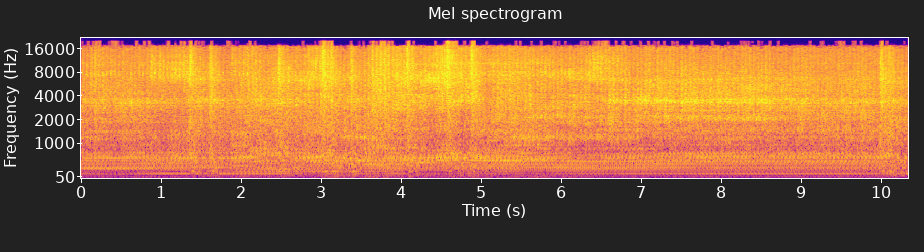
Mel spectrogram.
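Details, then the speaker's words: Caterpillar Diesel 70 twin pony motor, round 4 start: ragged, lopsided beat, one cylinder pulling, other hitting once in a while; acts like a spark plug; ignition misfire traced to magneto cap. "So what's the status? Running on one cylinder. We got one cylinder not Hitting working."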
